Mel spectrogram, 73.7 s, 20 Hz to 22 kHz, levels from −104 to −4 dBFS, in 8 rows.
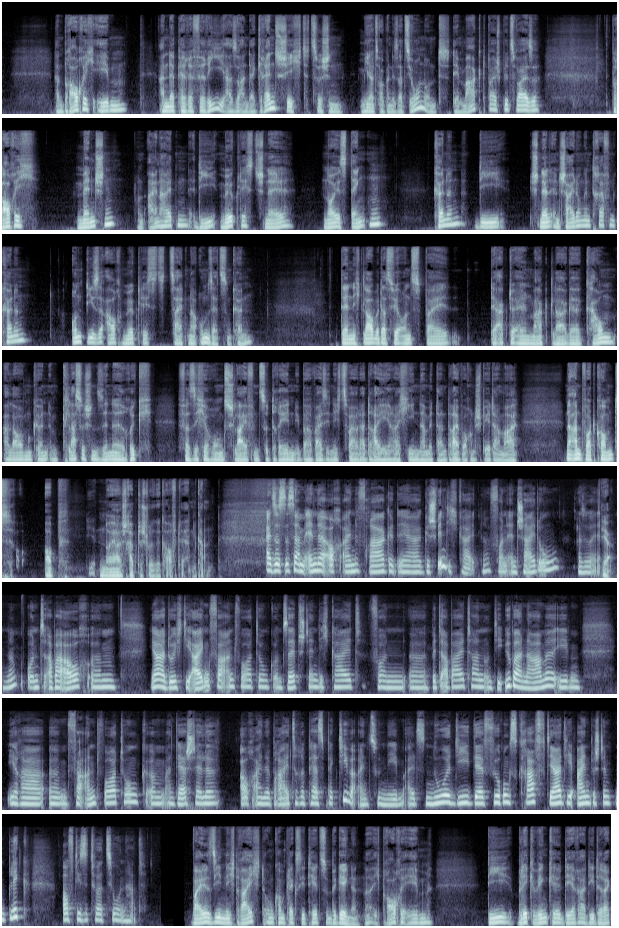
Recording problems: none

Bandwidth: 14.5 kHz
